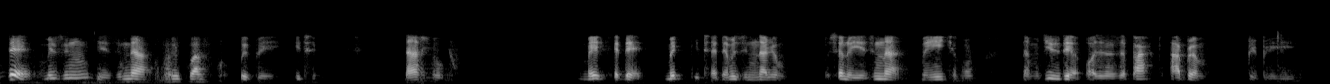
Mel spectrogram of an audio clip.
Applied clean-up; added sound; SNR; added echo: neural mask model DeepFilterNet 3.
